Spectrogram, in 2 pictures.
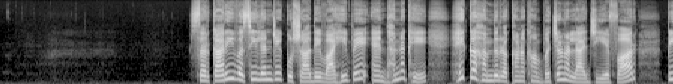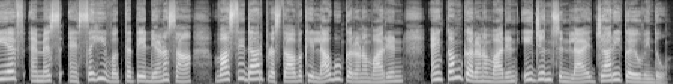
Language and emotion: Sindhi, neutral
